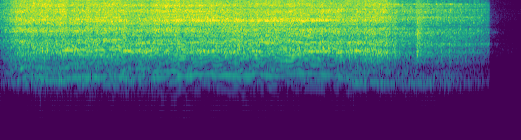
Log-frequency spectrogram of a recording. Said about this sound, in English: Did you hear the sound of chainsaw machine? In my childhood, I never heard this sound. This means deforestation.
